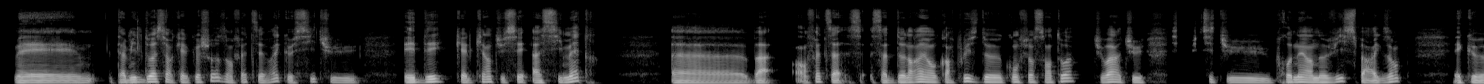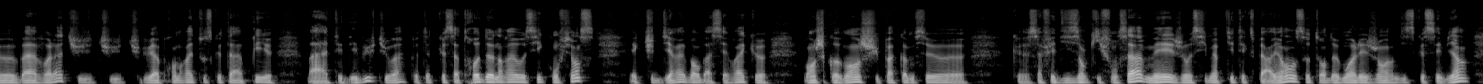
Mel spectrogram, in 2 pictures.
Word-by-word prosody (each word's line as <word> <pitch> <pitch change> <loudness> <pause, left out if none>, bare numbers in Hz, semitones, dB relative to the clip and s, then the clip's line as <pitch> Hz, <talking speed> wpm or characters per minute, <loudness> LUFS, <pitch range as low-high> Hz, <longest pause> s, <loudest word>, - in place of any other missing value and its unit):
Mais 90 -1 +3
mmh, 90 -1 -4 0.2
tu 105 - -2
as - - +4
mis 105 - +3
le 105 - -4
doigt 125 0 +5
sur 120 -5 -1
quelque 100 +3 -1
chose, 160 +4 -3
en - - -1
fait, 105 +4 -6
c'est 95 - -1
vrai 130 +10 -3
que 85 - -4
si 125 +10 -5
tu 95 -4 -5 0.5
aidais 120 +5 +3
quelqu'un, 100 +5 0
tu 95 - -6
sais, 90 - +1
à 95 - +4
s'y 90 +3 -1
mettre, 135 +9 0 0.7
heu, 80 -2 0
bah 85 - +1 0.2
en - - 0
fait, - - -3
ça - - +2
ç - - -7
ça 95 - 0
te 85 - -9
donnerait 105 +5 +3
encore 105 -3 0
plus 135 -6 -1
de 105 -1 +3
confiance 105 0 -2
en 105 - +1
toi, 150 +3 -1
tu - - -8
vois? 115 0 +5
Tu 95 0 -2 0.2
si - - -12
tu - - -15
si - - -5
tu 95 -3 -1
prenais 105 +4 +3
un 105 -2 +4
novice, 100 +9 +1
par 90 -4 +1
exemple, 120 +12 -1 0.4
et - - +1
que, 85 -1 +2
bah 85 0 +3
voilà, 90 - +1
tu 80 -2 -7
tu 80 -2 -7
tu - - -10
lui 85 0 +1
apprendrais 90 +3 0
tout 95 - -9
ce 90 - -7
que 95 - -4
tu 95 - -2
as - - +1
appris, 100 +5 -1
heu, - - -4 0.3
bah 75 - +1
à 75 - 0
tes - - -6
débuts, 125 - -2
tu 100 - -5
vois? 90 +5 +1
Peut-être 90 -1 -6
que 90 - -4
ça 90 - 0
te 90 - -12
redonnerait 110 0 +4
aussi 110 +1 +1
confiance, 135 - -1 0.4
et - - -2
que - - -26
tu - - -3
te 90 - -6
dirais: 90 +7 +2
«Bon, 100 -2 +3
bah 75 -3 -2
c'est 85 +3 -3
vrai 105 +5 +1
que 85 -5 -2 0.3
bon, 90 +2 +3
je - - +3
commence, 100 +6 +3
je - - +3
suis 90 - -3
pas 90 0 0
comme 85 -1 -1
ceux, 95 +3 -1
heu, 85 -6 +1 0.5
que 70 -1 -7
ça 70 +6 -2
fait 85 +3 -1
10 85 +3 -3
ans 100 - +3
qu'ils 85 - -6
font - - -3
ça, - - +6
mais 105 +2 +6
j'ai 90 +1 -1
aussi 85 0 -1
ma 95 -2 +2
petite 90 - -6
expérience. 100 - +2
Autour 90 -3 -1
de 85 -1 0
moi, 95 +2 +3
les 85 -3 +3
gens 85 0 0
disent 85 0 -5
que 85 - -4
c'est 80 - 0
bien 125 - +3
95 Hz, 245 wpm, -25 LUFS, 85-105 Hz, 0.7 s, ça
